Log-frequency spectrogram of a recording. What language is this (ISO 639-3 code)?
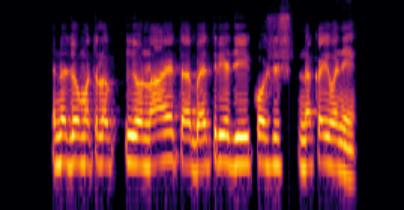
snd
